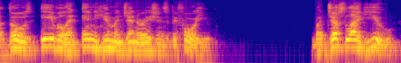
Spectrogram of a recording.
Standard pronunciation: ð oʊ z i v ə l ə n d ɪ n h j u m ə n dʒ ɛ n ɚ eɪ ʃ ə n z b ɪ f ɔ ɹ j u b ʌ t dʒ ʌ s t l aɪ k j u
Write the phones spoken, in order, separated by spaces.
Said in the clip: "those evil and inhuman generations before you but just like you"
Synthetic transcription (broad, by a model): ð oʊ z i v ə l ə n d ɪ n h j u m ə n dʒ ɛ n ɚ eɪ ʃ ə n z b ɪ f ɔ ɹ j u b ʌ t dʒ ʌ s t l aɪ k j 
